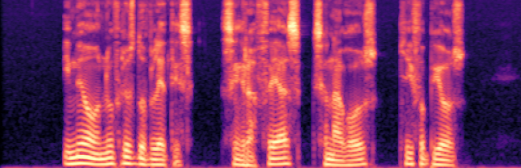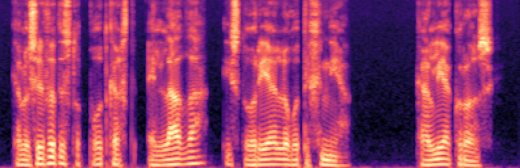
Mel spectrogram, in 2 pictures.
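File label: Greek audio, voice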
